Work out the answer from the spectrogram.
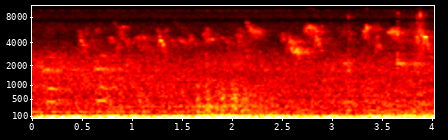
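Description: Songbirds chirping repeatedly over a continuous low rumble.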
